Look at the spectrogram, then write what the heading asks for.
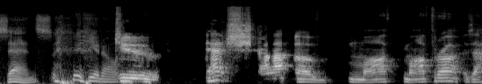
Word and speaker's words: Mothra: Dude, that shot of Mothra, is that how you say it? Mothra, yeah.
